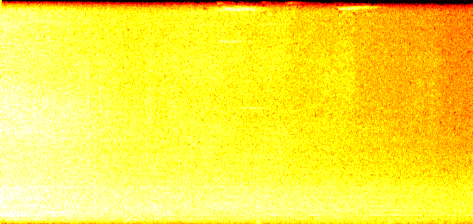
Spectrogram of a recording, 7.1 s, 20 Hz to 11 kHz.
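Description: Kawasaki M8 electric multiple-unit train moving away along the track, its rolling noise fading steadily, with a faint steady hum underneath.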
